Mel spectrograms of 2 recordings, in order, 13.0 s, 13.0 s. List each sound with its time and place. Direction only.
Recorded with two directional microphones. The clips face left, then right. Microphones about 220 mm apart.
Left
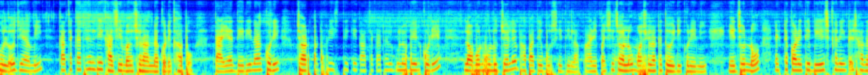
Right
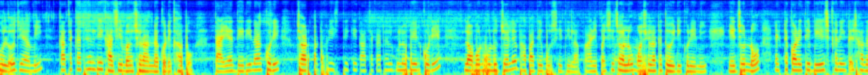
0.0 s speech: 50° left (ahead or behind)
